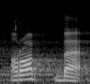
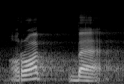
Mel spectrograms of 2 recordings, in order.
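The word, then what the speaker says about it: رَبَّ: ujung lidahnya ke langit robba karena ada tasydid di banyak yaitu ditekan dulu roanya kemudian leburkan suaranya ke ba robba ya posisi roa ini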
